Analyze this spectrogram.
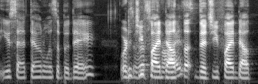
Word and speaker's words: bidet: I'm looking at you the bidet is that how it's pronounced yeah that's right but whoever bidet whoever was the sicko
